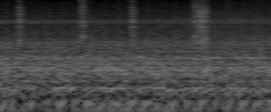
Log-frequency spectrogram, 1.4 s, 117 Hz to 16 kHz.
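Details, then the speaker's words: 1981 Toyota Land Cruiser FJ45 pickup 4x4, cold start in neutral with the clutch in: starts right up into a quiet, steady low thrum with an even beat and no knocks or misses. Normal cold idle. "Starts right up, no issues. That engine is purring like a sewing machine, whatever you call it."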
